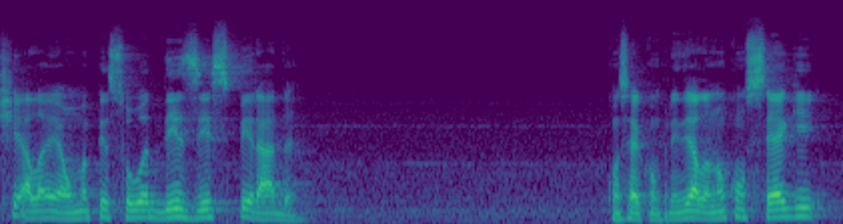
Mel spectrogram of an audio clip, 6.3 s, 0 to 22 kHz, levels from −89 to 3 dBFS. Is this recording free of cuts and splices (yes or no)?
yes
